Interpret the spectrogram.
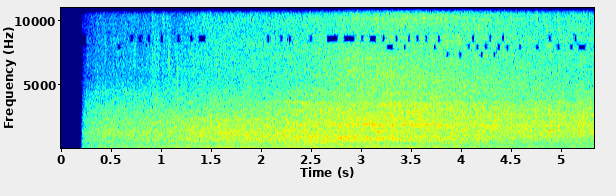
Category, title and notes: Sound effects > Vehicles
A bus passes by
bus, bus-stop, Passing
